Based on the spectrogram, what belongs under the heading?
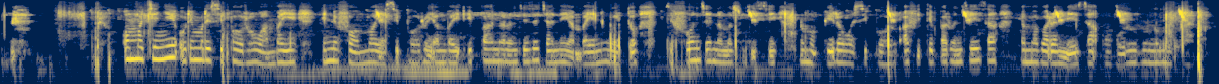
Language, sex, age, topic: Kinyarwanda, female, 18-24, government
